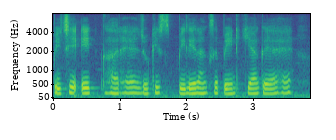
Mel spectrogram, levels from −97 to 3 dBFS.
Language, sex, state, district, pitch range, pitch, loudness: Hindi, female, Jharkhand, Ranchi, 175-190 Hz, 185 Hz, -16 LUFS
